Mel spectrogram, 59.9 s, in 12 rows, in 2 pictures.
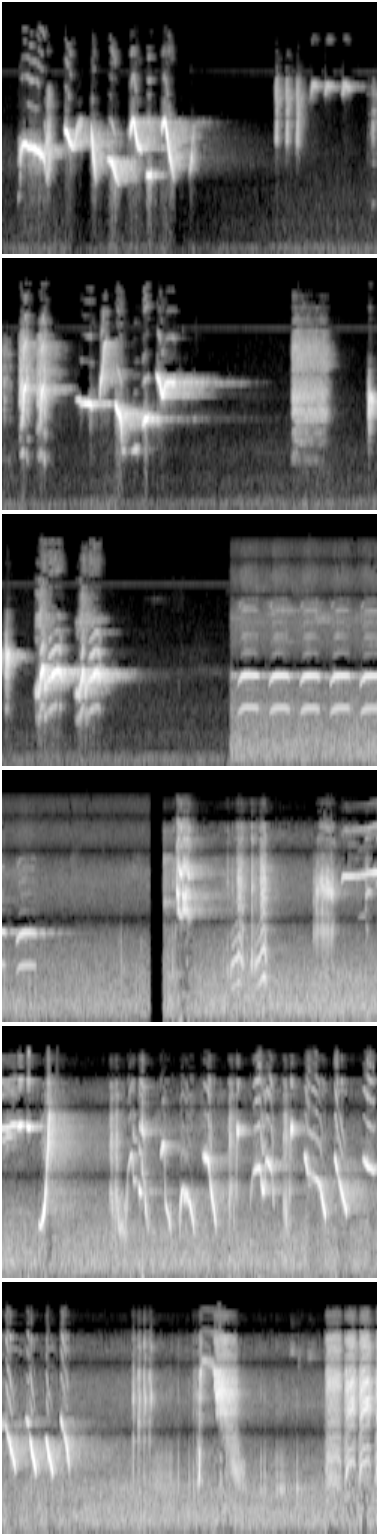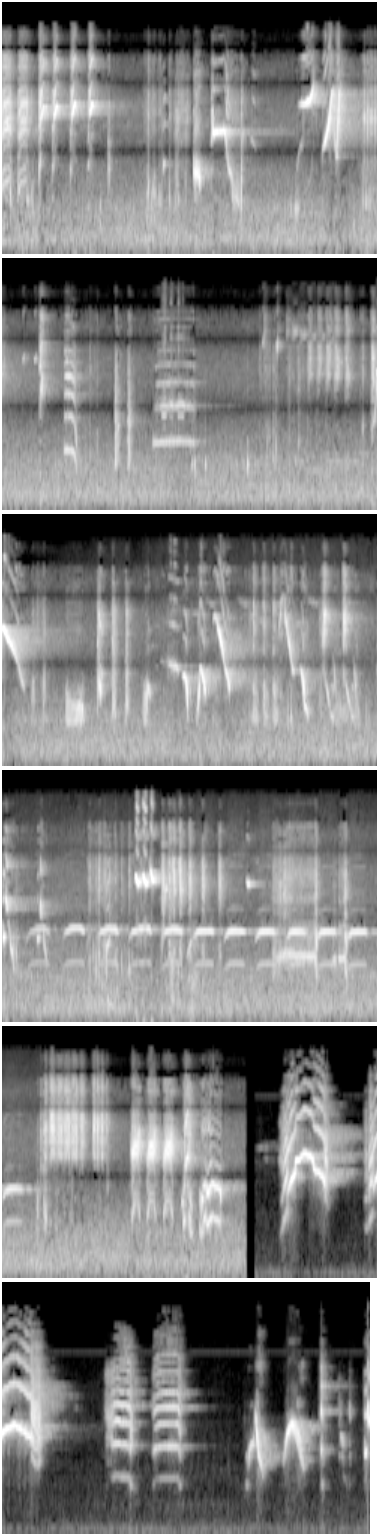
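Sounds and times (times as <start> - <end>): whistled bird notes: 0.2 - 2.8, 3.6 - 8.3, 13.0 - 15.9, 17.2 - 18.6, 19.2 - 26.1, 32.5 - 36.1, 37.0 - 37.8, 38.4 - 57.7
birds chirping: 13.0 - 55.8
birds squawking: 17.2 - 26.1, 26.9 - 37.8, 38.6 - 53.2.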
